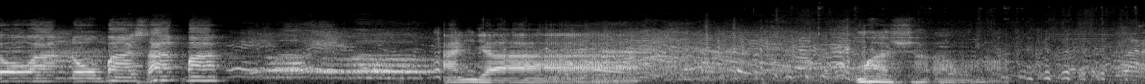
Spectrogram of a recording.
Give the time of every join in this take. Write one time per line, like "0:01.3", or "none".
none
